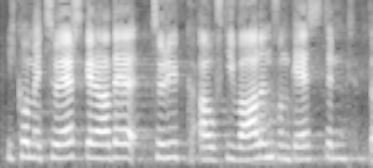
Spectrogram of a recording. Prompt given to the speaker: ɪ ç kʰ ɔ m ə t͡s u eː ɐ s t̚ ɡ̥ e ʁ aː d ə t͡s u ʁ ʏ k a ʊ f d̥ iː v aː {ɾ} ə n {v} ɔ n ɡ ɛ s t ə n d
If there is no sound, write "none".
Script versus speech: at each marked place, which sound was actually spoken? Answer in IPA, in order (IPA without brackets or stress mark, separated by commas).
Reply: l, f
